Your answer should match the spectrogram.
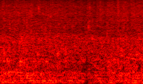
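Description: Water pours steadily from a village tubewell pump in the evening, a continuous rushing splash that fills the short moment.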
